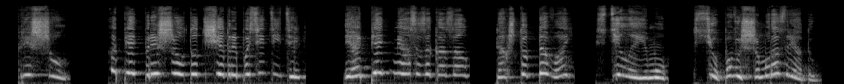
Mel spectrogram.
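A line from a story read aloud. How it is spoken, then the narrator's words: Joyful whisper. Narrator (Russian): радостно зашептала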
